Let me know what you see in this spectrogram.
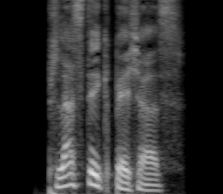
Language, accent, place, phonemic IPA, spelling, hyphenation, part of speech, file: German, Germany, Berlin, /ˈplastɪkˌbɛçɐs/, Plastikbechers, Plas‧tik‧be‧chers, noun, De-Plastikbechers.ogg
- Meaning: genitive singular of Plastikbecher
